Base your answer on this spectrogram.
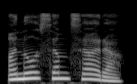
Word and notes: ಅನೋಸಂಸಾರ: anōsamsāra

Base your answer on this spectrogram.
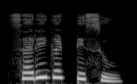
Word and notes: ಸರಕಟಿಸು: kannada

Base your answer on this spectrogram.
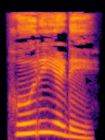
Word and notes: ಹೊರಿಯೊಟ್ಟೆ: horiyoṭṭe

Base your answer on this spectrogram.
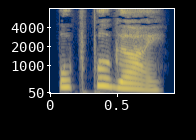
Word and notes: ಉಪ್ಪುಗಾಯಿ: kannada

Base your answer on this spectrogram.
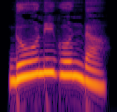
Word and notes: ದೋಣಿಗೊಂಡ: Kannada

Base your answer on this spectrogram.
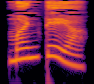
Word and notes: ಮಂಠೆಯ: kannada

